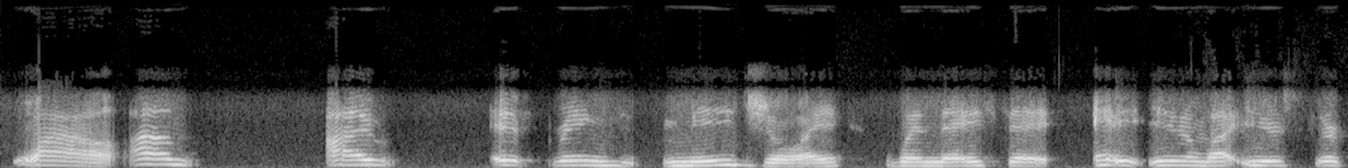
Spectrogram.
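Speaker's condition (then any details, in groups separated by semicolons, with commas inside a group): ALS; diagnosed at 47, first signs running into walls, cannot use arms, legs or hands; tongue affected, speaks more slowly than before, worried about voice but held up over 15 minutes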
